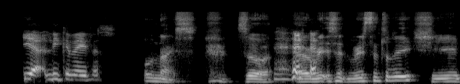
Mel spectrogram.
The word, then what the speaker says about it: Lieke Wevers: Recently, Lieke Vives, am I pronouncing right? Yeah. Lieke Wevers.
